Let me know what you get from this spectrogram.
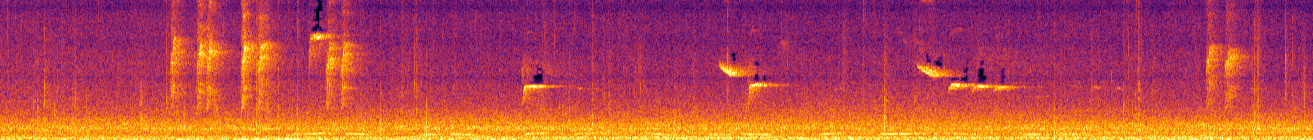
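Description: Birds calling over a steady outdoor background hum: a few short, high, falling chirps, and a pigeon cooing softly in a repeated low phrase. A few sharp clicks come about two to three seconds in.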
